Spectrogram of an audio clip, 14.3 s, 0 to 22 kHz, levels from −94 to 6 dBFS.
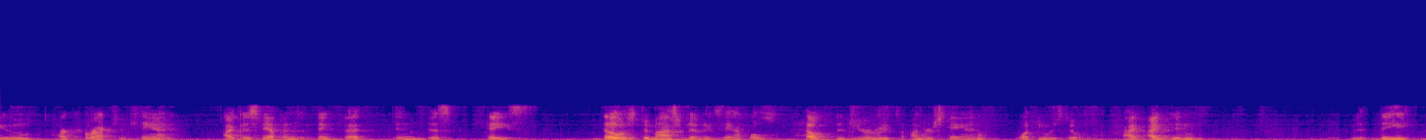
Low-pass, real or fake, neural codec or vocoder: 5.4 kHz; fake; codec, 24 kHz, 3 kbps, HILCodec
